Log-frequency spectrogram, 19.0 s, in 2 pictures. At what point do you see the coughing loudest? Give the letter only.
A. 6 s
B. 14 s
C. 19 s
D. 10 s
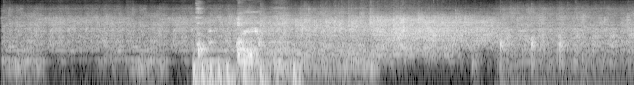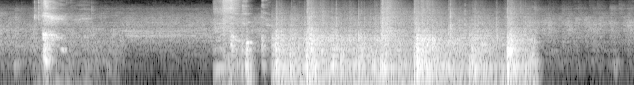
D.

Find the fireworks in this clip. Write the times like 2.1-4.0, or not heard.
12.7-17.6.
